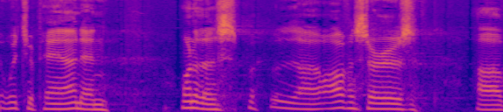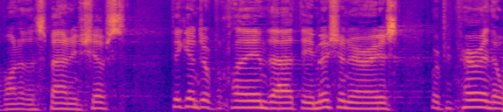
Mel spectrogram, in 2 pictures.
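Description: Mellow priest in cathedral echo. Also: male voice, fairly high pitch. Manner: casual, with frequent fillers and restarts. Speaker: priest giving a homily. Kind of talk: plain spoken homily. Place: large church. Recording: cathedral echo with long reverb.

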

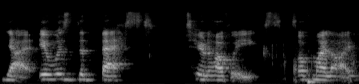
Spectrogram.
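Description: A fairly bright, medium-pitched voice with little pitch movement comes through at a measured pace on a low-quality recording. It belongs to a UK woman in her twenties, an online fitness coach who is a guest on a casual video call. She's chatty and enthusiastic, talks with her hands, and sits in a small plain-walled room indoors.

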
